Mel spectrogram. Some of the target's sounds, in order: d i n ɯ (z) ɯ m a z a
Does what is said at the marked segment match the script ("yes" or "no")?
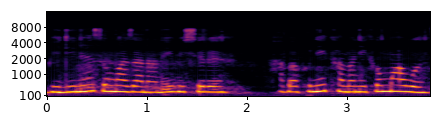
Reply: yes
